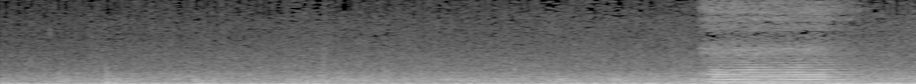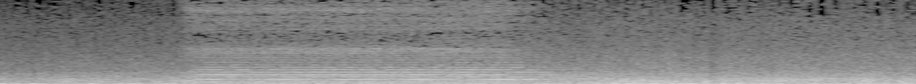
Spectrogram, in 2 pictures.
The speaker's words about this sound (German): Ja, den Schiffspropeller mit dem Wasser hört man natürlich. Aber es ist kein Vergleich mit dem alten Dieselmotor.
